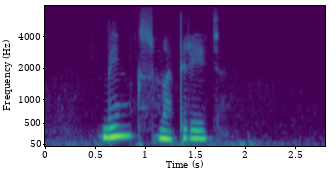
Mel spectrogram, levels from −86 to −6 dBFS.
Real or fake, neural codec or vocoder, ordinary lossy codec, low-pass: fake; codec, 16 kHz, 2 kbps, X-Codec, HuBERT features, trained on general audio; none; none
